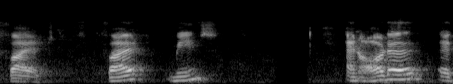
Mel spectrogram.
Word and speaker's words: fiat: Okay, by the way, the word is pronounced fiat.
